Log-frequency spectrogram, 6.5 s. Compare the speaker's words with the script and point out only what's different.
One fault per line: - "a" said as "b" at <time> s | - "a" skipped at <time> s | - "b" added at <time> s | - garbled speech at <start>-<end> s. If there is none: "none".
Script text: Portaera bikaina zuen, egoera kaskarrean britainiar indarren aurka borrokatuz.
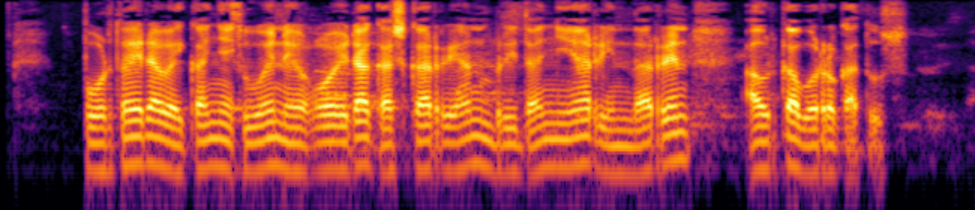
none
